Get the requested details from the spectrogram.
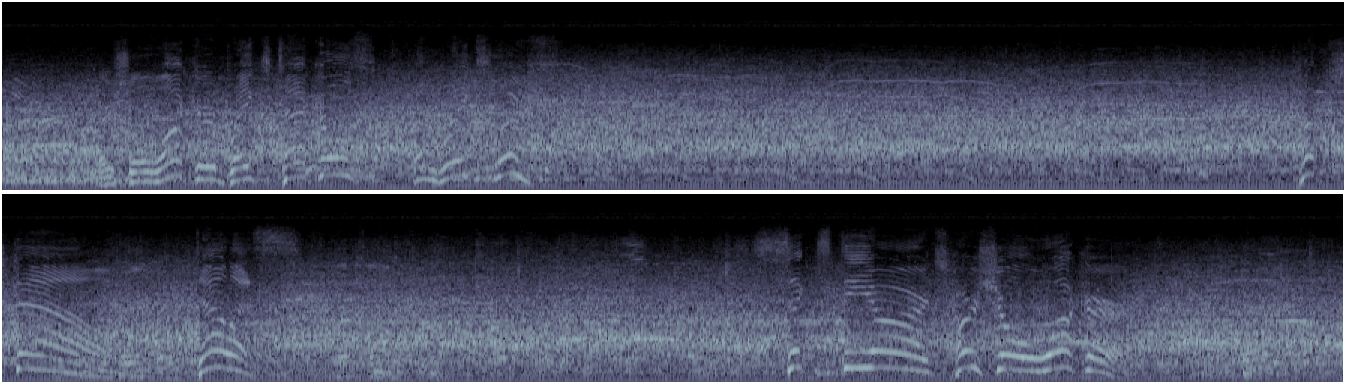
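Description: A large crowd roars and cheers loudly in a stadium.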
